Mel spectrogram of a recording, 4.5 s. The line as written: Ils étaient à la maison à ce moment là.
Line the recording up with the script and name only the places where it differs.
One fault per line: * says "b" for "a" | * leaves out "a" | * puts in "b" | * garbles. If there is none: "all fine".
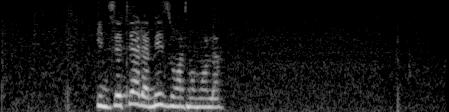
* leaves out "ce"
